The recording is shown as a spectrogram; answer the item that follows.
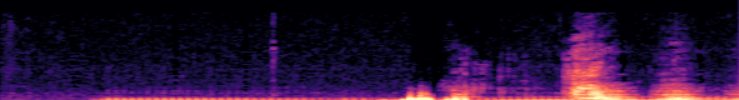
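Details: Lion and lioness mating: a steady low pulsing growl builds, then two harsh loud snarls break out around the two-second mark, followed by a rasping, rising snarl near the end.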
